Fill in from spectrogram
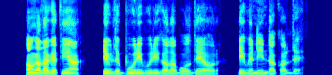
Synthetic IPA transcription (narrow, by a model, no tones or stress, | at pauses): ɦɔ̃ːŋɡãlaːɡɛt̪ɪ̃jã | t̪eːulɛbʊɾibʊɾiɡɐlːaboːld̪ɛɔɾ | t̪eːubɛnɪ̃nd̪akɔɾd̪ɛ̰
